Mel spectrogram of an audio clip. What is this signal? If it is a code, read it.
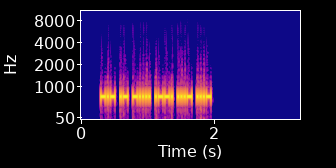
Morse code, heard as a keyed tone, about 49 wpm, 700 Hz. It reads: KA6PVV
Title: USA Call Signs - 6 Characters - 50wpm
